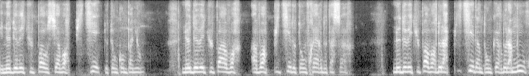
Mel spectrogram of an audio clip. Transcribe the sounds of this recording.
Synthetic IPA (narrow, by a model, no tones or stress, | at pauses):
enəd̪əvet̪ypaosiavwaʁpi̥t̪jed̪̥ət̪ɔ̃ŋkɔ̃mpaɲjɔ̃ | nəd̪əvet̪ypaːvwaʁ | avwaʁpit̪jed̪ət̪ɔ̃fχɛʁed̪ət̪asœʁ | nəd̪əvet̪ypaːvwaʁd̪əlapit̪jed̪ɑ̃t̪ɔ̃kœʁd̪əlamuʁ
